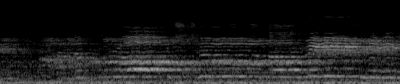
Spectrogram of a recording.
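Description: Singing: a slow, sustained melody with long held notes, as in a rehearsal of a musical number.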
